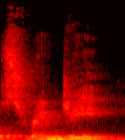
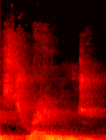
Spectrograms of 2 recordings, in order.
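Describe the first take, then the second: First: "strange" with the final E voiced as an extra "ee" syllable; final E sounded. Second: "strange" drawn out slowly as one syllable; silent final E. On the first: Teacher showing students what not to say, final E of "strange" sounded. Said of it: "So you don't say". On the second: Teacher showing the correct word, "strange" as one slow syllable. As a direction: say "strange" slowly, ending on the j sound with no extra vowel. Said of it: "You say strange". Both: Shown as a demonstration.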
